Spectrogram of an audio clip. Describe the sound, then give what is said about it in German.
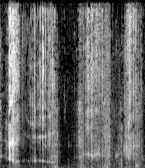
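Loud crunching of a sweet chili crispy snack being bitten and chewed, several bursts of brittle cracking separated by short pauses, with no talking. “Wir können ja mal hier, habe ich noch gar nicht probiert. Knuspern.”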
